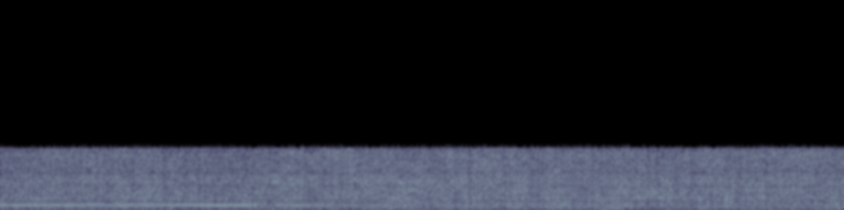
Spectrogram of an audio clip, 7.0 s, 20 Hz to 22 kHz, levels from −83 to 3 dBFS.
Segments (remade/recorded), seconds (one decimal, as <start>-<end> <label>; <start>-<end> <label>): 0.0-2.1 recorded; 2.1-5.3 remade; 5.3-7.0 recorded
